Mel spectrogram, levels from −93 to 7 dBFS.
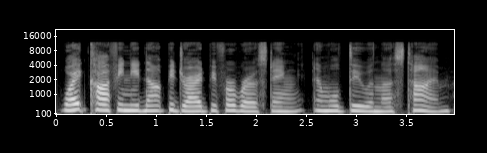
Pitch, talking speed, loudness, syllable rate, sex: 225 Hz, 210 wpm, -18 LUFS, 4.9 syllables/s, female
